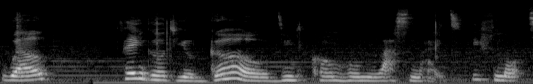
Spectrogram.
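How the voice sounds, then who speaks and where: An actress playing a young woman who apologizes in a soft, hesitant way. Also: fairly low pitch, drawn-out words, soft background music, low-quality recording. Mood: apologetic.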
